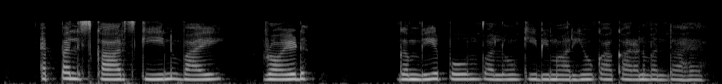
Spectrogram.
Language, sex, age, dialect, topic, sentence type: Hindi, female, 41-45, Garhwali, agriculture, statement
